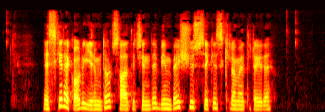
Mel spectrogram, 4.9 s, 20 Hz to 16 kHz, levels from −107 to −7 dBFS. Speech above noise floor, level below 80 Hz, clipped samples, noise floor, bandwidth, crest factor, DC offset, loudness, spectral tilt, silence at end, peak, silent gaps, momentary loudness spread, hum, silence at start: 36 dB; -76 dBFS; under 0.1%; -65 dBFS; 11.5 kHz; 24 dB; under 0.1%; -28 LUFS; -3 dB/octave; 0.8 s; -6 dBFS; none; 8 LU; none; 0.65 s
